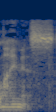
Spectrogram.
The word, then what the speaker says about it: Linus: speak finnish it's linos when i speak english it's linus and i really don't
